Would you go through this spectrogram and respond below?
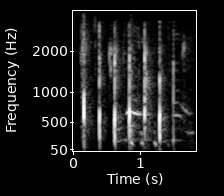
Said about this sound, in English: Amen. Amen. Come on and clap your hands for Jesus.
